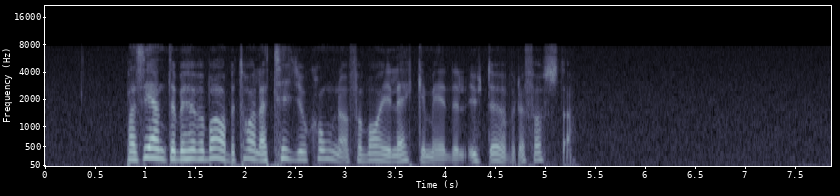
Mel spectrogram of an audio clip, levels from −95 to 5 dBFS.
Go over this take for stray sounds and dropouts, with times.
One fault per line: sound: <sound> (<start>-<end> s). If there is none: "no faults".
no faults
